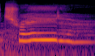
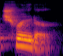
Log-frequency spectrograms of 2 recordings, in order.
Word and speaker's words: traitor: Guess you didn't cheat, but you're still a traitor. Guess you didn't cheat, but you're still a traitor. Traitor. Trader. Flap T and a soft R.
